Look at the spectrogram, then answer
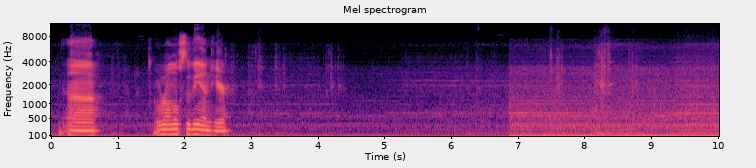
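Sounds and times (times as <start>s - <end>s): tractor diesel engine running: 0.0s - 10.0s.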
